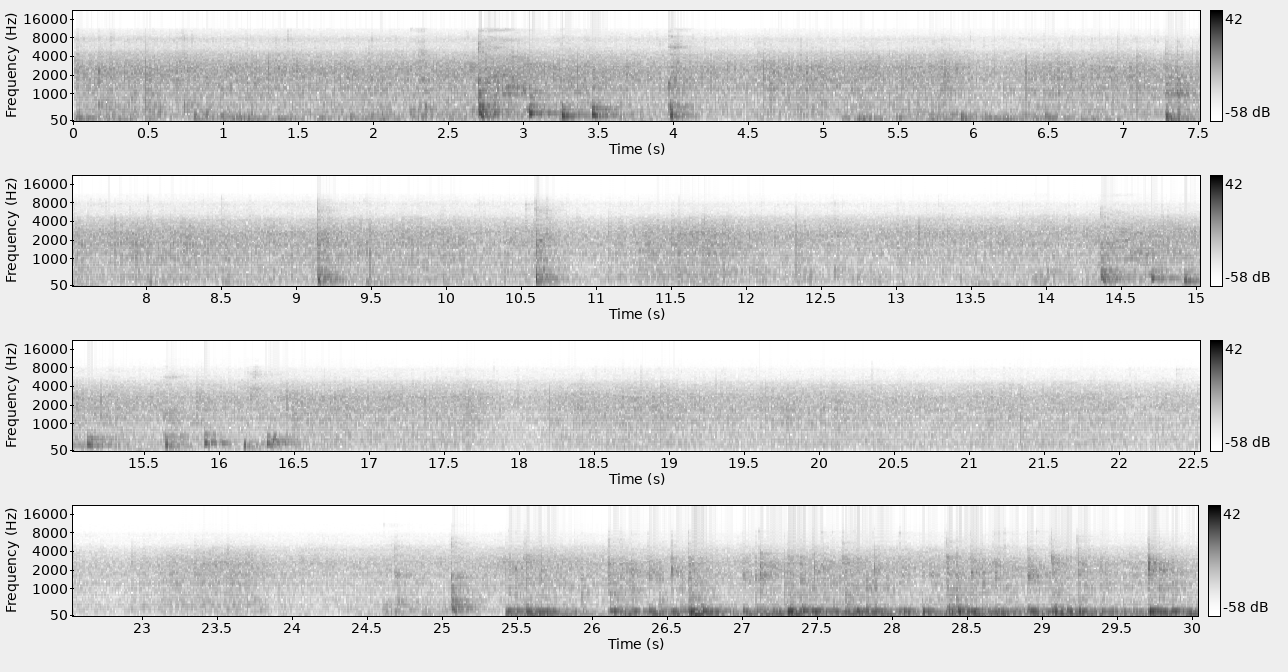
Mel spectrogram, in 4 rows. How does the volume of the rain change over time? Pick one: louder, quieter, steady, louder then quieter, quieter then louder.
quieter.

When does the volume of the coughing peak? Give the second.
3 s.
